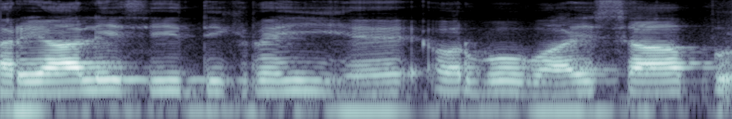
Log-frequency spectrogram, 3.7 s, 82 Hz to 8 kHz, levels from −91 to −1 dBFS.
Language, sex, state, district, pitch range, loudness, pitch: Hindi, male, Bihar, Vaishali, 115-120 Hz, -19 LUFS, 120 Hz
